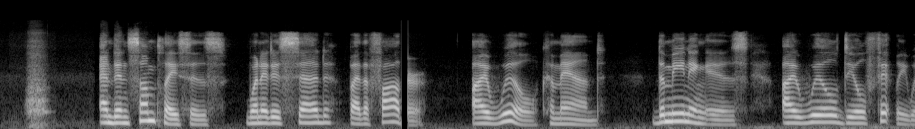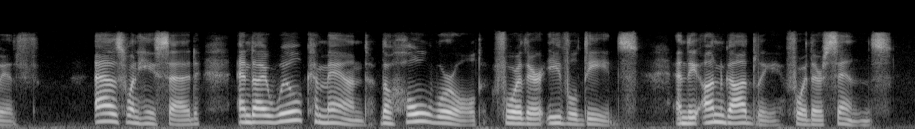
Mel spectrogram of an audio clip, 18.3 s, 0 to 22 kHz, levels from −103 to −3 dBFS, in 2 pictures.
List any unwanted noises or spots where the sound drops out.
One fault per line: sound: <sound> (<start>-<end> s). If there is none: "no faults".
sound: breath (0.1-0.6 s)
sound: dropout (4.0-4.1 s)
